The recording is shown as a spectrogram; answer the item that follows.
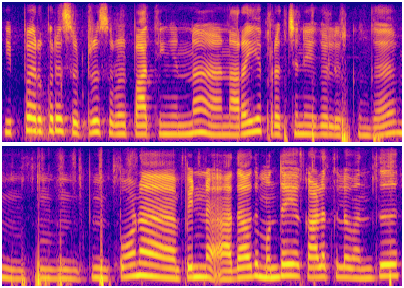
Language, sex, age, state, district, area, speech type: Tamil, female, 45-60, Tamil Nadu, Krishnagiri, rural, spontaneous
